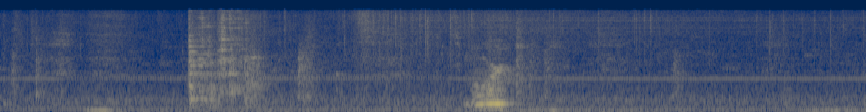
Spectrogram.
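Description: A metal spoon scraping and clinking in a cast iron skillet as sautéed sweet potato filling is scooped out, starting suddenly about two seconds in. A brief pitched sound, the loudest moment, comes about five seconds in.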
